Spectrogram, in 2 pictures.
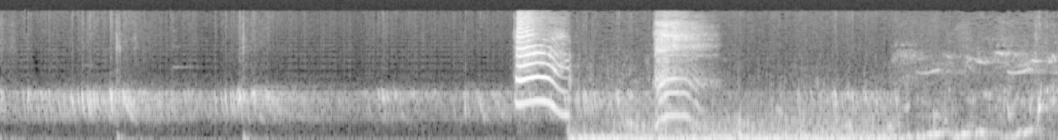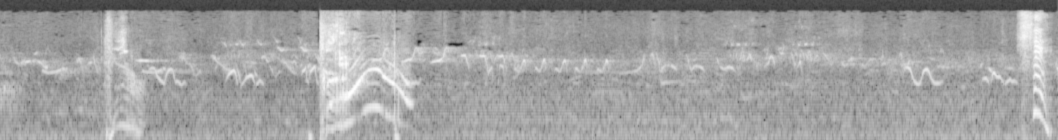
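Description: Cartoon sound effects: a sudden loud low rumble about four seconds in, with wordless character vocal sounds sliding in pitch. This gives way to park ambience with birds chirping and a few more sliding vocal squeaks.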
